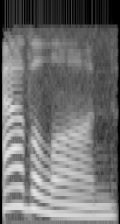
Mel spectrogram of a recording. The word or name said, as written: Isle of Avalon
